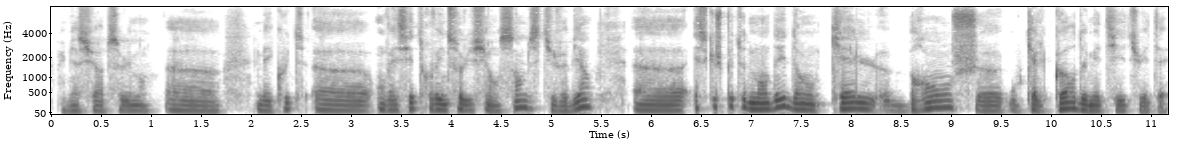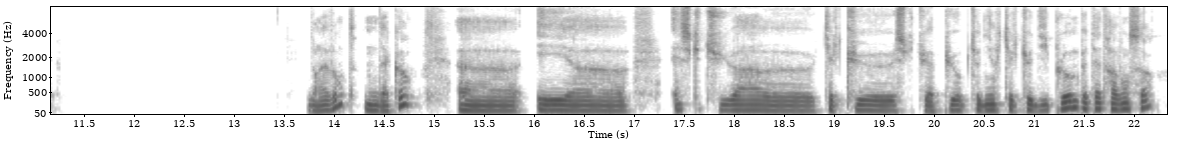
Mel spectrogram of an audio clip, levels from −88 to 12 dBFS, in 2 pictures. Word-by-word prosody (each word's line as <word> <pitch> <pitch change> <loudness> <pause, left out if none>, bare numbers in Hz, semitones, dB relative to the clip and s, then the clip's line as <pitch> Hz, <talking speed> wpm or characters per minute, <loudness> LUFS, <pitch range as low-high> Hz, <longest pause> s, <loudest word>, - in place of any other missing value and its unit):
Bien 90 +1 -5
sûr, 95 +2 -2
absolument. 95 -1 -3 0.2
Heu, 95 -3 -3 0.4
mais 95 -2 0
écoute, 120 +6 -6
heu, 95 -3 -1
on 115 - -1
va 100 - -2
essayer 100 +5 +1
de 125 - -9
trouver 110 -3 +1
une 100 - +3
solution 100 -3 +1
ensemble 140 +11 +1
si 125 +1 -3
tu 100 - -3
veux 90 0 -3
bien. 145 - +2 0.4
Heu, 100 -2 +1
est-ce 135 -2 0
que 160 - +1
je - - 0
peux 170 - 0
te 165 -1 -1
demander 120 +5 +5
dans 115 -7 +3
quelle, 120 -3 +4
heu, 95 - -5
branche, 115 +12 +1
heu, 90 -1 0
ou 100 -3 -7
quel 100 -2 +1
corps 120 +1 +4
de 105 - +5
métier 95 0 0
tu 95 -2 -4
étais? 85 - -7 2.5
Dans 95 - -4
la 100 - +1
vente? 200 - -3
Mmh, 100 -2 +1
d'accord. 175 - 0 0.5
Heu, 95 -2 +1 0.2
et 100 -2 +4
heu, 95 -1 0 0.4
est-ce 105 0 -1
que - - -5
tu 105 -3 -1
as, 100 0 +1
heu, 95 -1 -1
quelques, 105 +1 -3
heu, 95 -1 +2
est-ce 95 - -1
que - - -17
tu 90 - -3
as - - 0
pu 90 +4 -4
obtenir 100 +1 -1
quelques 105 0 -1
diplômes 100 +9 +2
peut-être 125 -2 +1
avant 115 +2 +3
ça? 140 +7 -1
100 Hz, 170 wpm, -28 LUFS, 95-115 Hz, 2.5 s, demander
